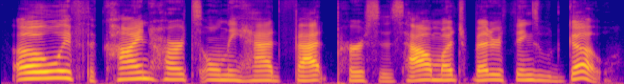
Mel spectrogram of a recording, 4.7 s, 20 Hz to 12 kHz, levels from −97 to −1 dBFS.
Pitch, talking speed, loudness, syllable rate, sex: 200 Hz, 190 wpm, -18 LUFS, 4.1 syllables/s, female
